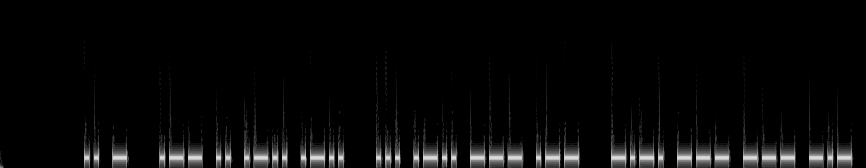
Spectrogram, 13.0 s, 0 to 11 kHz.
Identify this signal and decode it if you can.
Morse code, heard as a keyed tone, about 17 wpm, 700 Hz. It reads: IT WILL SLOW COOK
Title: Sentences from Top 1000 Words - Review Part 4 - 17wpm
